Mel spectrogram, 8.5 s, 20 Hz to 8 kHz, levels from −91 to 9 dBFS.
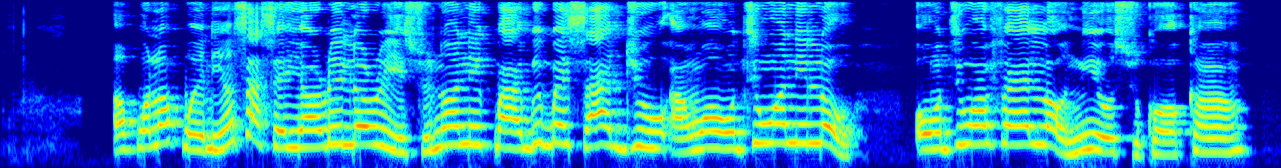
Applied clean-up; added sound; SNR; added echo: none; none; none; none.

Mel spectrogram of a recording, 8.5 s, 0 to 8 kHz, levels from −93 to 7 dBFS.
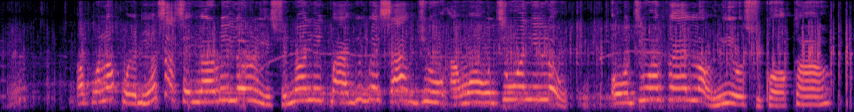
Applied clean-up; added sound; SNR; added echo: neural mask model RNNoise.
